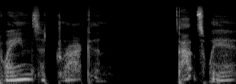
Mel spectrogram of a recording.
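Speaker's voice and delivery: very soft, very quiet, close whisper. Voicing a character who hugs a friend and tells him a secret: whispering. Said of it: "whispers in hi-, his ear".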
